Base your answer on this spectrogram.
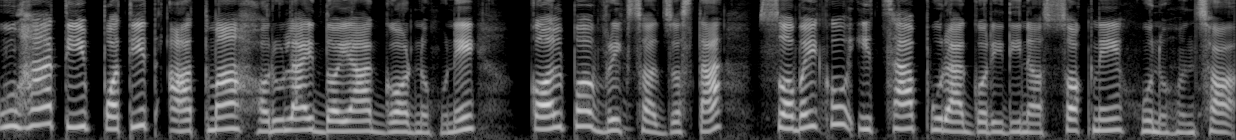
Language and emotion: Nepali, neutral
